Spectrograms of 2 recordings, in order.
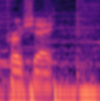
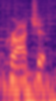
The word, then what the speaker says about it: Crochet: Terk scoble Garrett crochet I think I thought you say his name is crochet um or if it's crotchet my bad but I'm GNA assume it's crochet um we've got some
